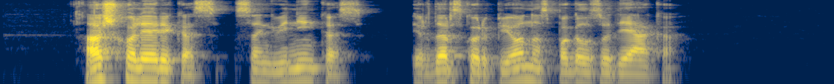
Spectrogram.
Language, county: Lithuanian, Vilnius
